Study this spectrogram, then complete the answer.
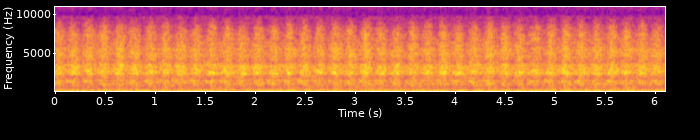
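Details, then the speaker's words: In-pipe heat exhaust duct fan with rough, uneven low rumble, bearings getting worse and nearing lock-up; owner suspects bad bearings. "fan sound like it has problems has bearing issues getting worse and worse"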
